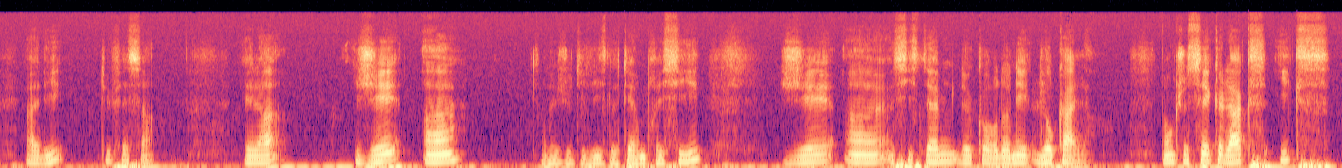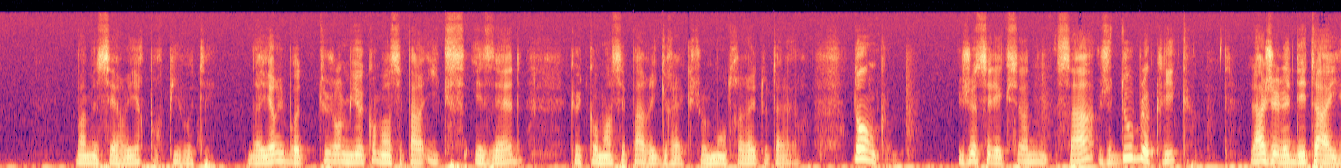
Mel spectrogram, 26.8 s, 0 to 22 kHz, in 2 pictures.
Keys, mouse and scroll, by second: 0.9 click, 2.7 click, 23.4 click, 25.2 click.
